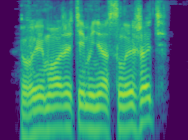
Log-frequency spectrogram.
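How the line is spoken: Exclaimed. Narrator (Russian): воскликнул Уэнтворд

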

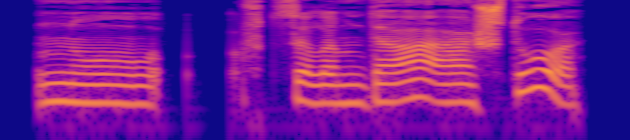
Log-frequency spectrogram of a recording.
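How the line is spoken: Annoyed sigh. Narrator (Russian): Я вздохнула, злясь на него

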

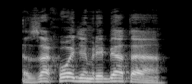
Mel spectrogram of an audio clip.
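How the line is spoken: Shout. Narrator (Russian): крикнул Ворон

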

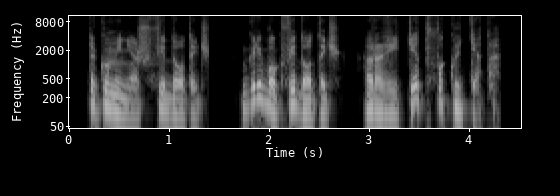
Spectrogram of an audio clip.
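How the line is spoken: Snorting. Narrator (Russian): фыркнул Димка

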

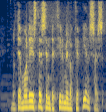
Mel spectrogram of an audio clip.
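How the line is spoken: Curt, sharp tone. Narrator (Spanish): le dijo Philip con tono tajante

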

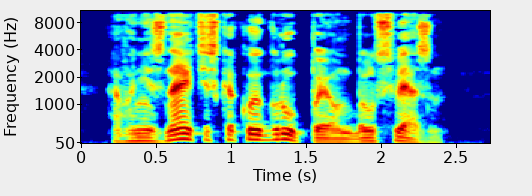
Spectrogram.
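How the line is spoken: Whispered. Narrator (Russian): прошептала

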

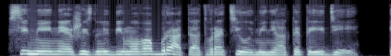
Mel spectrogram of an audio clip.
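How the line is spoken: Sarcastic. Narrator (Russian): язвительно сказал он

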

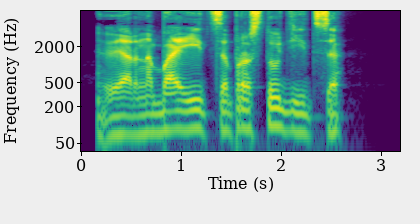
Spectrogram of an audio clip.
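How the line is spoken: Mocking mutter. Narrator (Russian): насмешливо пробормотал

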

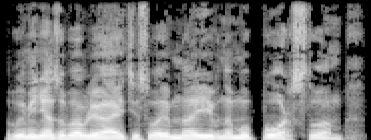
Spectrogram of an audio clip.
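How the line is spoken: Monstrous growl. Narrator (Russian): прорычала тварь из ада

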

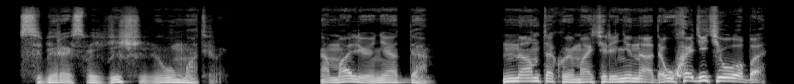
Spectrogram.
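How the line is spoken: Said through gritted teeth. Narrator (Russian): процедил он

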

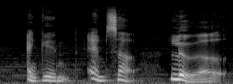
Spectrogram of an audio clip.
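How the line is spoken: Sobbing girl. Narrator (Vietnamese): Linh ... khóc nức nở

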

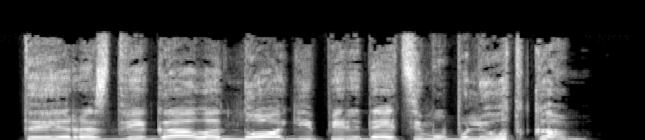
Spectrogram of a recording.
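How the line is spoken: Outraged, shocked shout. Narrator (Russian): закричал Эджмонт вне себя от негодования и шока

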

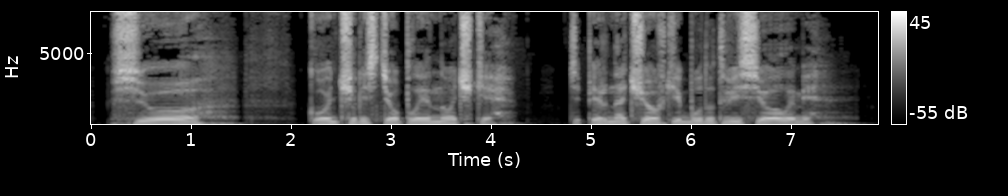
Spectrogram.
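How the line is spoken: Gloomy mutter. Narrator (Russian): Кабан уныло буркнул

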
